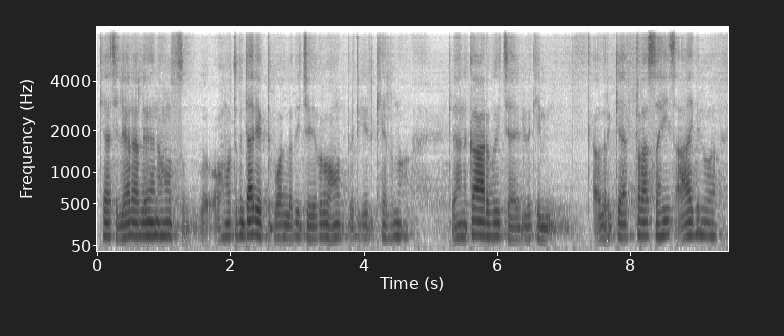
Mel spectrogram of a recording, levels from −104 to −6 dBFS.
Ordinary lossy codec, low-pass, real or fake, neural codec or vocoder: none; 7.2 kHz; fake; codec, 16 kHz, 0.7 kbps, FocalCodec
